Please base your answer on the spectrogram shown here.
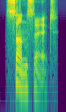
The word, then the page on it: sunset: British English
